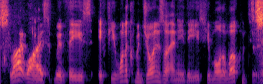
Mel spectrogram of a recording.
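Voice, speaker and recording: A man rattles along at a very fast pace with a British accent. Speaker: podcast co-host, fitness business. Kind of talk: casual chat. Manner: loud.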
